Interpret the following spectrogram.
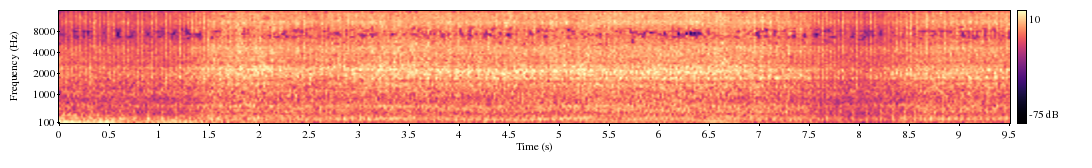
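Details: Volkswagen Polo 7 engine at idle. A harsh, gritty noise with an uneven pulse rides on top; abnormal engine noise, cause not identified.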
